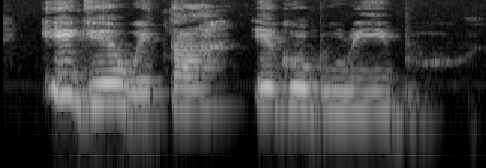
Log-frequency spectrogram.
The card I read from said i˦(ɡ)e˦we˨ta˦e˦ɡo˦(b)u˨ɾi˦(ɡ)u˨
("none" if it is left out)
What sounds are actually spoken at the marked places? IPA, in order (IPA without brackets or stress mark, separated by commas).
ɡ, b, b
